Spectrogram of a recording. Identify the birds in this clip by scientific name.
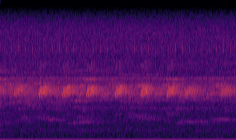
Turdus hauxwelli, Psarocolius angustifrons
